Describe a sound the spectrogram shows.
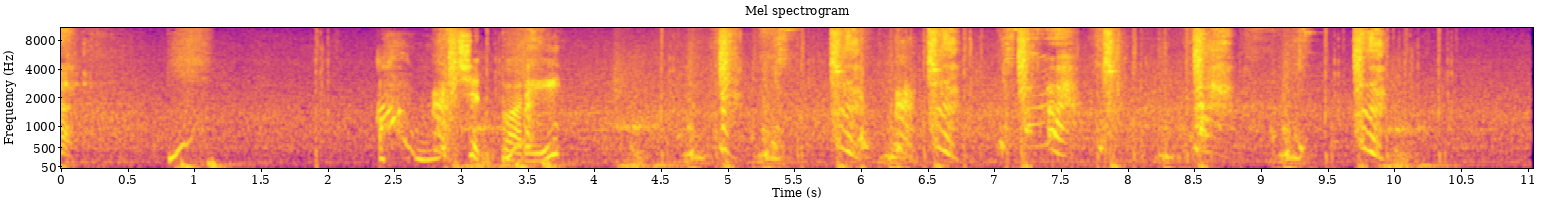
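Punches and blows land with sharp thuds again and again.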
